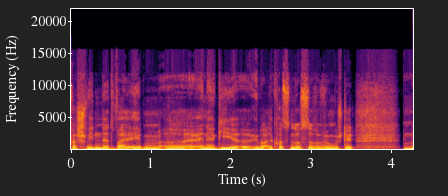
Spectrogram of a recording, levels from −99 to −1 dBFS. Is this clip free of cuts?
yes; 0 cuts

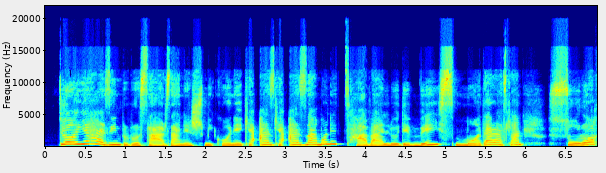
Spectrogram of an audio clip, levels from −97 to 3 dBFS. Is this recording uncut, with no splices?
no; 2 cuts; at 1.0 s, 2.9 s

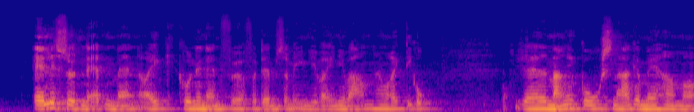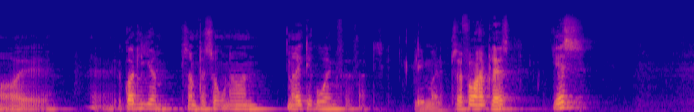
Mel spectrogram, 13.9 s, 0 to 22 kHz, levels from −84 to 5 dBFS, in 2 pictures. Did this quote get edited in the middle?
no; 0 cuts

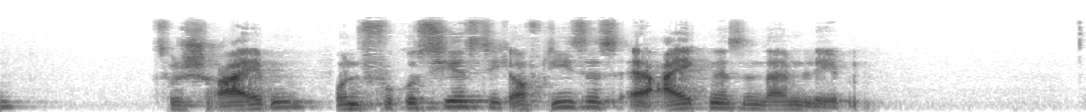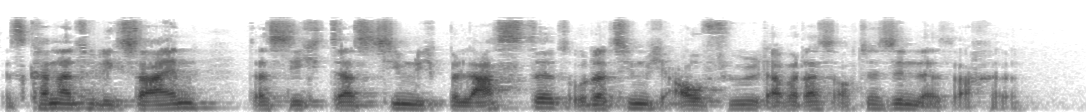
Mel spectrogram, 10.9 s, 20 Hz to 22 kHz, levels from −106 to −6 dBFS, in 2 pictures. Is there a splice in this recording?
yes; 1 cut; at 1.6 s

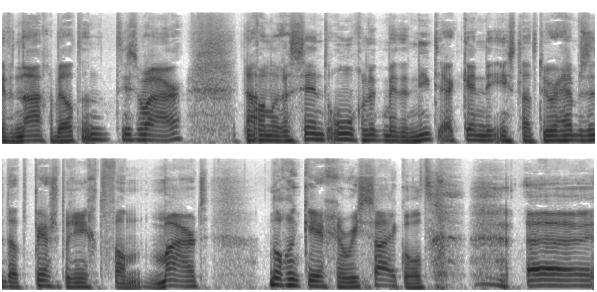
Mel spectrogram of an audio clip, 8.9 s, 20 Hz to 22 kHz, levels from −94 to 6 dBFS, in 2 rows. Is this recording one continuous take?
no; 1 cut; at 1.9 s

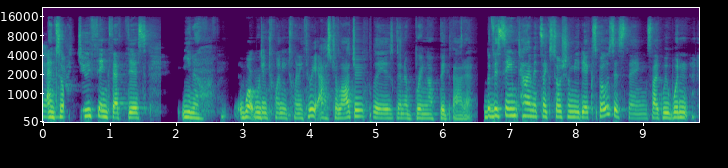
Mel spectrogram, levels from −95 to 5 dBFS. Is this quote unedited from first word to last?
no; 4 cuts; at 1.8 s, 3.3 s, 6.1 s, 6.5 s

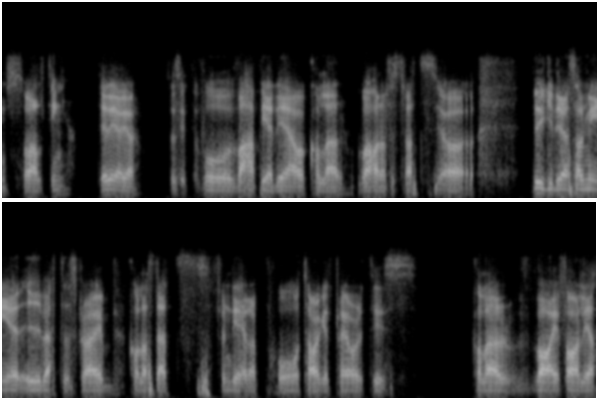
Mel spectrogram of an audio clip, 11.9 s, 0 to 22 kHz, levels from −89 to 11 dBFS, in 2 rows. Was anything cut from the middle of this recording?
no; 0 cuts

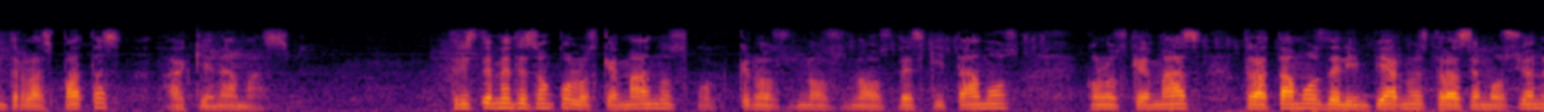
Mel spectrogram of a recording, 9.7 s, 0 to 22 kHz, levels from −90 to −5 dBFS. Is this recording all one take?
yes; 0 cuts

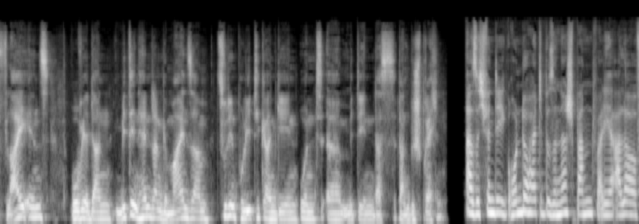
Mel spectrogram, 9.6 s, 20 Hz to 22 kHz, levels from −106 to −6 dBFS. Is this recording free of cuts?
no; 1 cut; at 6.8 s

